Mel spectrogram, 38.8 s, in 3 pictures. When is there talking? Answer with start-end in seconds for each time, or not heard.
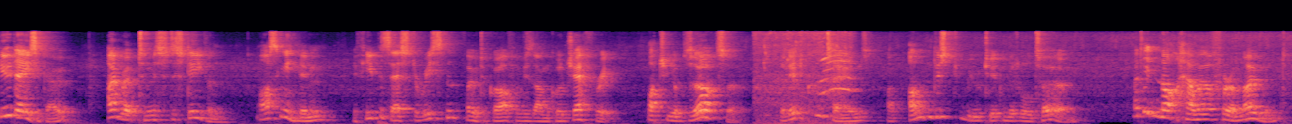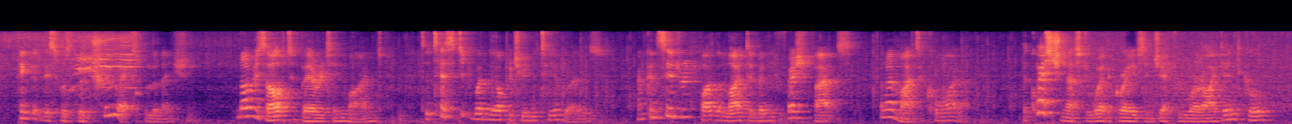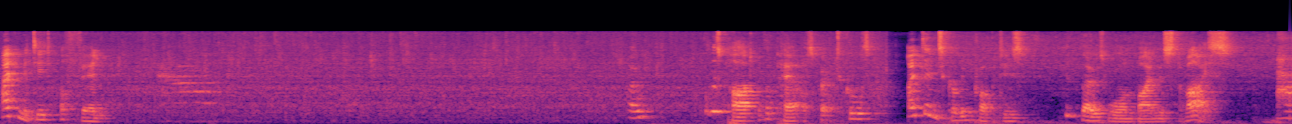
0.0-26.9, 32.1-38.7.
